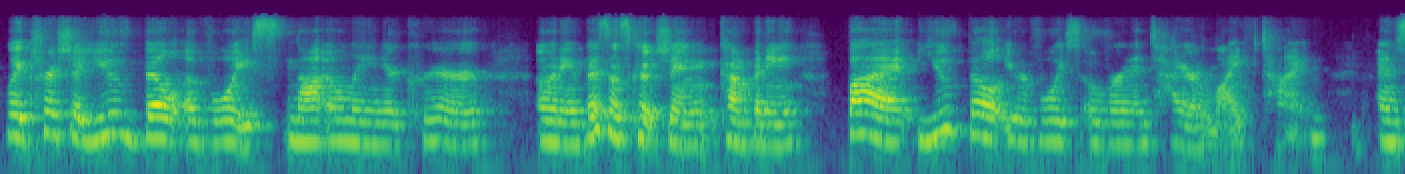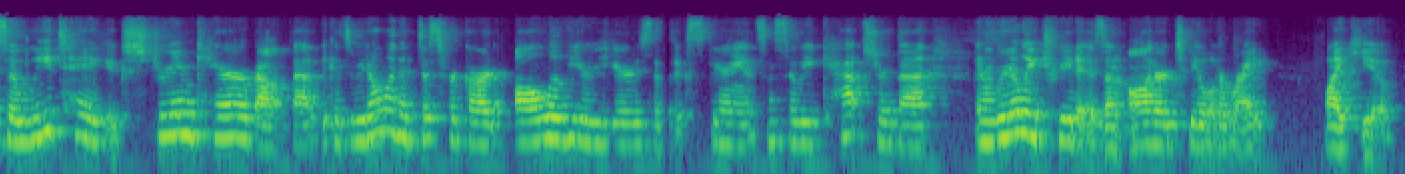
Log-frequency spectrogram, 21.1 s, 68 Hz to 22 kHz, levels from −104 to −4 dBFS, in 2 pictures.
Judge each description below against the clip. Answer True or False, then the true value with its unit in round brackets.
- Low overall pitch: False (205 Hz)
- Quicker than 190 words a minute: False (180 wpm)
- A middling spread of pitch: True (3.4 semitones)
